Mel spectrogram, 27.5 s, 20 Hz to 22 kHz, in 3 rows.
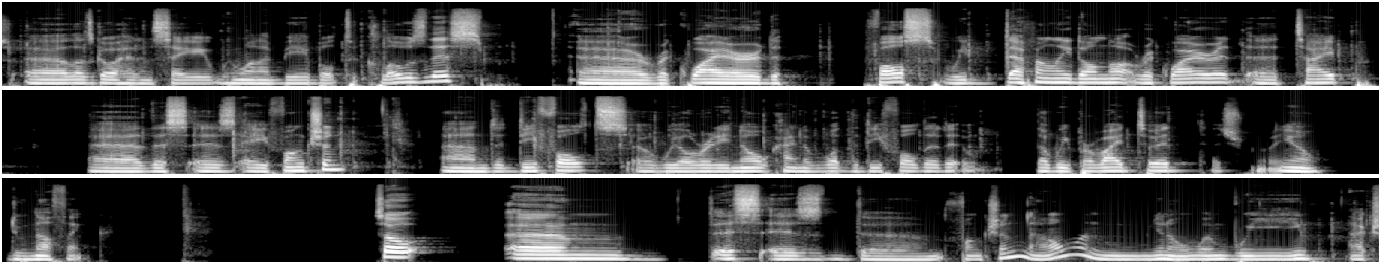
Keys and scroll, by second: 4.0 Return, 8.3 Return, 15.6 ctrl+s.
